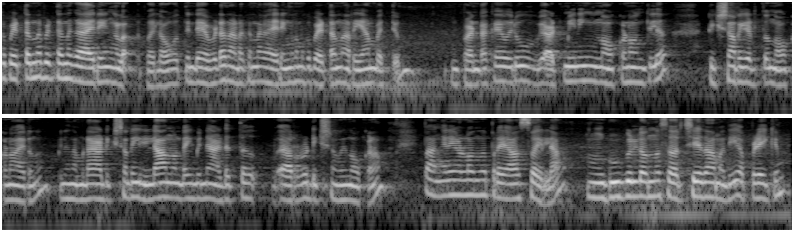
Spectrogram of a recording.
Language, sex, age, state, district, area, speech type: Malayalam, female, 30-45, Kerala, Thiruvananthapuram, rural, spontaneous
